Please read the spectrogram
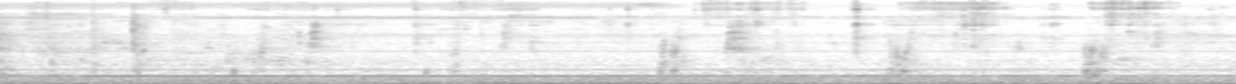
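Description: Faint sipping and swallowing as a thick drink is sucked up through a plastic straw from a lidded cup, with small wet clicks scattered throughout. A steady low hum runs underneath.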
